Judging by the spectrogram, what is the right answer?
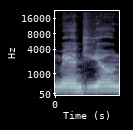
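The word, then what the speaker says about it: Mangione: trial speaking of Trials Luigi Manon yes I am an Italian-American from New York that's how I pronounce it Luigi mangion accused of murdering United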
